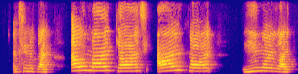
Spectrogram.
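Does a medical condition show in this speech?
Yes: Moebius syndrome; facial paralysis affects speech, infant feeding difficulty.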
